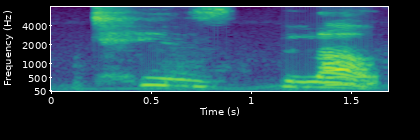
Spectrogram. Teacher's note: Can you aspirate that T a little bit more?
